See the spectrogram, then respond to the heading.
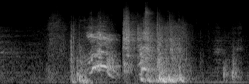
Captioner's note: grunts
